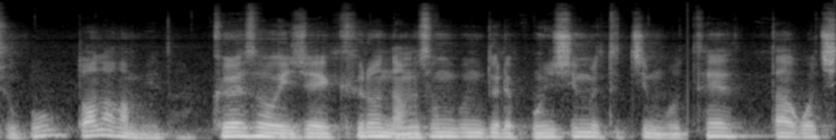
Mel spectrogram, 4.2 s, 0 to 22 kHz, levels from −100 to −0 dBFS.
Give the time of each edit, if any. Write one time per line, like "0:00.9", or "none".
0:00.9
